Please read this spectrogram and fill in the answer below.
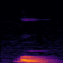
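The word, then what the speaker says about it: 不: And it's pronounced bu, except for in the special rules discussed in the tones video.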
